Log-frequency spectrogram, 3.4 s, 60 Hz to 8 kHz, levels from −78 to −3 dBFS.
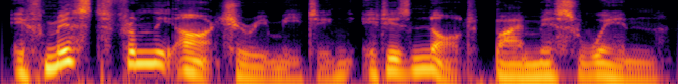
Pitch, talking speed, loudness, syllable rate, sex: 110 Hz, 210 wpm, -19 LUFS, 5.0 syllables/s, male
